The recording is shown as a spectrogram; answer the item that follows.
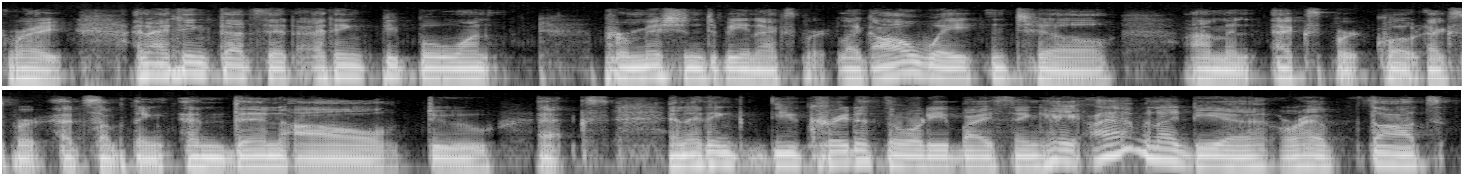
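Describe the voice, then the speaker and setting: A male host with a very low, deep voice, reflecting on his guest's points and agreeing with them. The sound is dry and slightly dull, with no room echo. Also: moderate pace, a little mellow. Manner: affirming, reflective interviewer. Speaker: podcast host. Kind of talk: conversational interview.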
